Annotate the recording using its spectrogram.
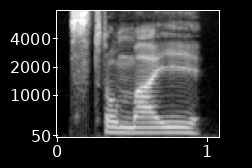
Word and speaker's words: Stromae: Nein, das stimmt wiederum nicht, das kann ich sicher sagen, weil es kommt ja von Maestro, Stromae, der die Silben ausgibt. – Ja eben, aber es ist nicht Stromae so abgehakt, es ist so ein fließendes Ei.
